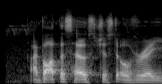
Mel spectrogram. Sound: birds chirping

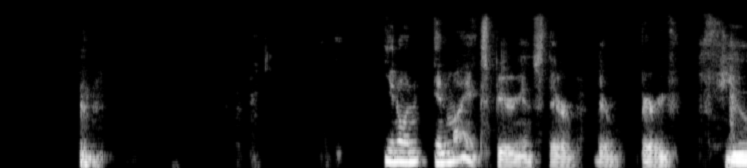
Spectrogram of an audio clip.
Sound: cough

